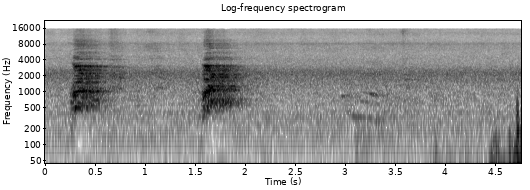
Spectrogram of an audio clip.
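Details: Domestic dog almost two years old barks to summon its owner for the trash; two sharp, clipped barks roughly 1.3 seconds apart, then a quiet room with a faint thump at the end.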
